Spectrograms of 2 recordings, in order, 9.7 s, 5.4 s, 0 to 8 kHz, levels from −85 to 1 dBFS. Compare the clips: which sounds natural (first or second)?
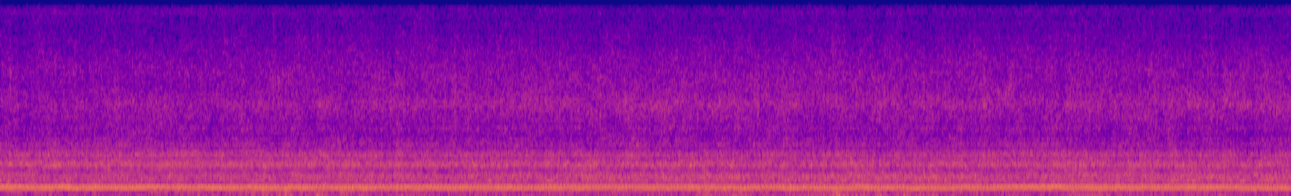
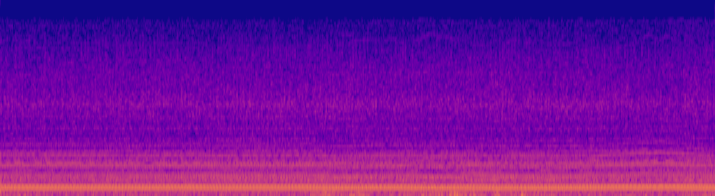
second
